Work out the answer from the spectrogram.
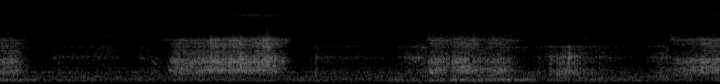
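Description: Repeated noisy, rasping breath sounds during sleep, roughly three cycles in seven seconds, with quieter pauses between; consistent with snoring.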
